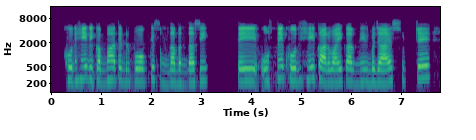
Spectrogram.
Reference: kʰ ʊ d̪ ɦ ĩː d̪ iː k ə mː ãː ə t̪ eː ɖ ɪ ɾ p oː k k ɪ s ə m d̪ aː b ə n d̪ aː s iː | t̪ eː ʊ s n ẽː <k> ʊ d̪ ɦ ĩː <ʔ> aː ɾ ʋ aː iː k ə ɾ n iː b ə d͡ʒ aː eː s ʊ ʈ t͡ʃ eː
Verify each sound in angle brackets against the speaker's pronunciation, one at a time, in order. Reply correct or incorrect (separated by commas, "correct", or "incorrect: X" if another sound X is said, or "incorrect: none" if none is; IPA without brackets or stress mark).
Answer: incorrect: kʰ, incorrect: k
